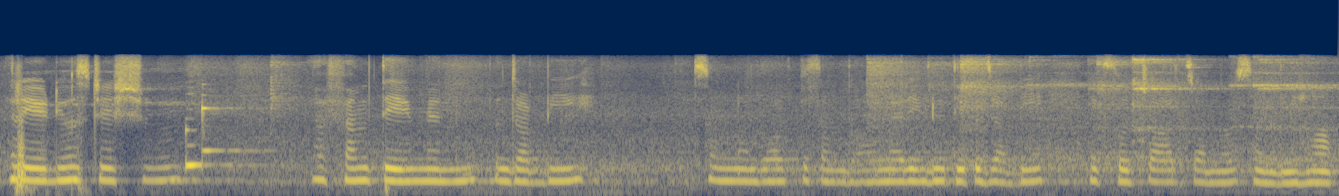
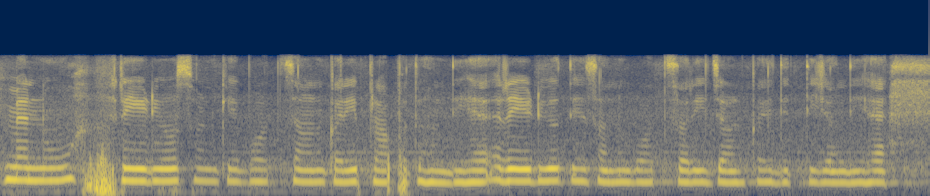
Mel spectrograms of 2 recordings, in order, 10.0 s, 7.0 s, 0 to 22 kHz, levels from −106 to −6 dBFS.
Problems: none marked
